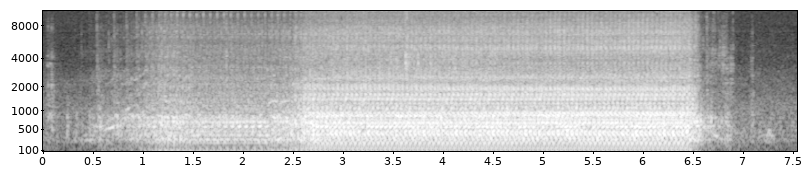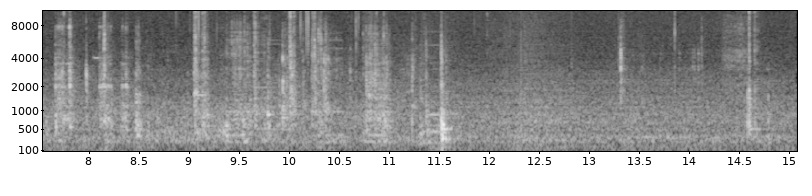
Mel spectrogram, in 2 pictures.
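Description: A sewing machine stitching pieces of a brim hat runs in one loud, steady whirring burst for several seconds close by, then stops, leaving faint clicks and rustles of fabric being handled.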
